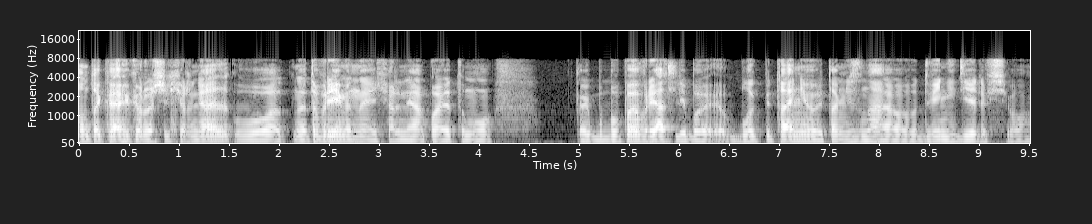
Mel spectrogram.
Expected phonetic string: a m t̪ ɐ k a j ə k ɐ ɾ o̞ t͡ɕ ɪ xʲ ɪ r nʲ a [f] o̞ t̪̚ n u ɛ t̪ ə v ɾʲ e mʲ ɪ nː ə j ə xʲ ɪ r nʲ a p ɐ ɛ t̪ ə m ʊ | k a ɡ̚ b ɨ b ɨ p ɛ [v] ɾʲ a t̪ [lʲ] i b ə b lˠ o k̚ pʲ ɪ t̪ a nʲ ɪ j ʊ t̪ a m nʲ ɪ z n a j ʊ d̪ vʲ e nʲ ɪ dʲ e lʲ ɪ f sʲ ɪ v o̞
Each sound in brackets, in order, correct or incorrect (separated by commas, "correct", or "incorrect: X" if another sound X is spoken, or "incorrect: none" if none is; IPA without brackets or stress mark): incorrect: v, correct, correct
